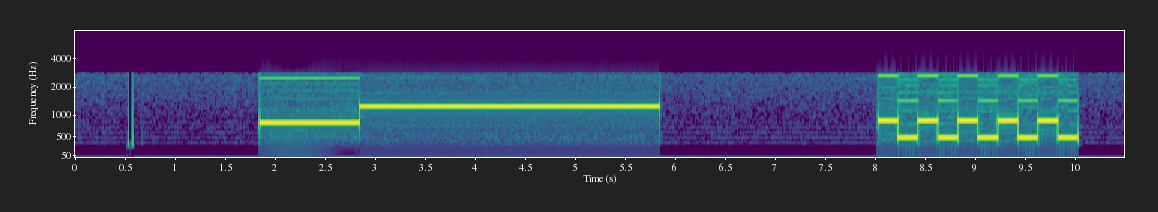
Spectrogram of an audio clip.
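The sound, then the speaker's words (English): Warren County fire dispatch alert tones sound over a radio channel: a short click, then a brief tone stepping up into a long steady tone of about three seconds, and after a quiet gap a rapidly alternating warbling tone pattern. “Station 74 Fire, Station 74 Fire, disregard blast tones”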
